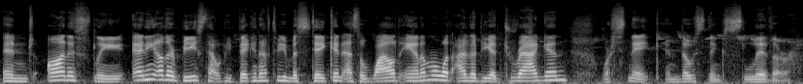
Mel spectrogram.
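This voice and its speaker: A man playing a thoughtful young folklore buff in an audio drama, explaining things in a measured, conversational way. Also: fairly high pitch, expressive, slight background noise, natural voice.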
